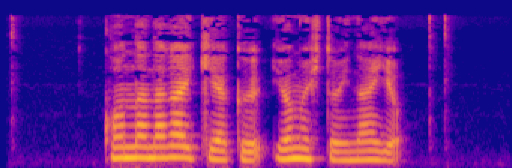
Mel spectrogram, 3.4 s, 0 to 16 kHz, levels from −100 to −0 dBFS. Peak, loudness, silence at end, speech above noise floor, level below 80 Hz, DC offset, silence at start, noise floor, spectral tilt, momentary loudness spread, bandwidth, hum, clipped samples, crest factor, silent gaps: -2 dBFS; -21 LUFS; 0.75 s; 49 dB; -64 dBFS; under 0.1%; 0.7 s; -69 dBFS; -4.5 dB/octave; 9 LU; 11.5 kHz; none; under 0.1%; 20 dB; none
